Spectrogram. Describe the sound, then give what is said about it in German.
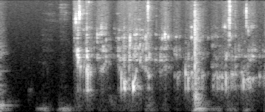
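Hot coffee being poured into a cup, a wet, splashing trickle that starts after a brief pause and runs in uneven gurgling bursts, with no talking. “warte, ich gieß mal noch”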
